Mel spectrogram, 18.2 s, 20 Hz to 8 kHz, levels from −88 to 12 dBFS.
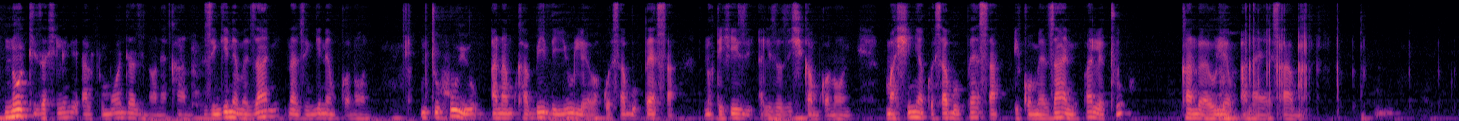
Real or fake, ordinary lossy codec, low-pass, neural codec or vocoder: fake; Opus, 64 kbps; 7.2 kHz; autoencoder, 48 kHz, 128 numbers a frame, DAC-VAE, trained on Japanese speech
